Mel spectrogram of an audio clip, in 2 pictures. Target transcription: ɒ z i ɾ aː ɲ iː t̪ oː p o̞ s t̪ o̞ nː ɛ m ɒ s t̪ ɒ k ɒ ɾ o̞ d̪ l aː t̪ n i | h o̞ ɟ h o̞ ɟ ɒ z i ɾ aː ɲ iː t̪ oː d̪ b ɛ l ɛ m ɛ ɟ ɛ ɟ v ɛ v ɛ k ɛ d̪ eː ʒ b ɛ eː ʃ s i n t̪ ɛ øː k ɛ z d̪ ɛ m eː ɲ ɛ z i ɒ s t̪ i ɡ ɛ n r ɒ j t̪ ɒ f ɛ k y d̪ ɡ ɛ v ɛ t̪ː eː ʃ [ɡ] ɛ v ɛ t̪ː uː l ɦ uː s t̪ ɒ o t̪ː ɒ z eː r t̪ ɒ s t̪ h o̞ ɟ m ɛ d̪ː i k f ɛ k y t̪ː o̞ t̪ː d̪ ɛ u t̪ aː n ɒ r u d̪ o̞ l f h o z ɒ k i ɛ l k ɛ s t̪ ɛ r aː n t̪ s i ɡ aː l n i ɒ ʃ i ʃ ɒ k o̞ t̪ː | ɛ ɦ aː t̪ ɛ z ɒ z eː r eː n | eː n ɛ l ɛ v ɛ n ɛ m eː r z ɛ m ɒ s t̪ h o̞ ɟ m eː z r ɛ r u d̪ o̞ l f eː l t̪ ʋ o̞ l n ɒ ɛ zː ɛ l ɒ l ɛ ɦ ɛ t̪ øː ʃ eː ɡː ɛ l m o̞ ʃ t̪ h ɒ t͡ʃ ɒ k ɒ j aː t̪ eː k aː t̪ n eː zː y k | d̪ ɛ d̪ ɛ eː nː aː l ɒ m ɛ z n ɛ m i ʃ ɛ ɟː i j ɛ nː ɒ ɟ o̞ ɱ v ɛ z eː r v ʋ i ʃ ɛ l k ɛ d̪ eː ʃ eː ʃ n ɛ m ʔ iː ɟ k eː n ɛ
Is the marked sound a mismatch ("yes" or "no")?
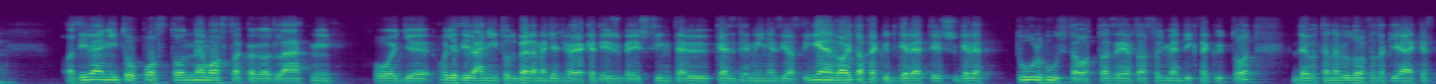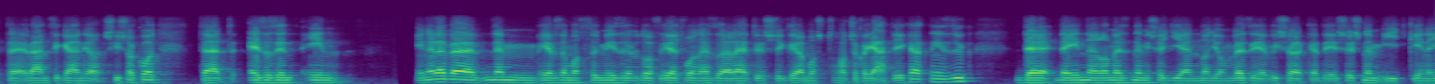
no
